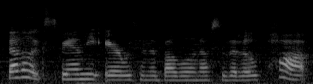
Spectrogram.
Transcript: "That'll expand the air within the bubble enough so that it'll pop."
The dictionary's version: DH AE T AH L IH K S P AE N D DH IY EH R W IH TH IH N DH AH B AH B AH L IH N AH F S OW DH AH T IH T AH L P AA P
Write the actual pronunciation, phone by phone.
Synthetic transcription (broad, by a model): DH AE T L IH K S P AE N DH IY EH R W IH TH IH N DH AH B AH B L IH N AH F S OW DH AH T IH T L P AA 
